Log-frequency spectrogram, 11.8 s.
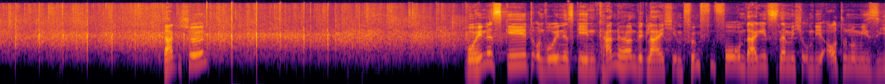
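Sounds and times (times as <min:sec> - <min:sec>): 
audience applause: 0:00.0 - 0:06.7
speech: 0:02.2 - 0:03.0, 0:06.2 - 0:11.8.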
